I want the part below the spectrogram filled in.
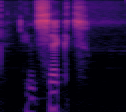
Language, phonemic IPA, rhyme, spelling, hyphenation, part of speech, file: Dutch, /ɪnˈsɛkt/, -ɛkt, insect, in‧sect, noun, Nl-insect.ogg
- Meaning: 1. insect, arthropod of the class Insecta 2. bug (any small arthropod or invertebrate that somewhat resembles an insect)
